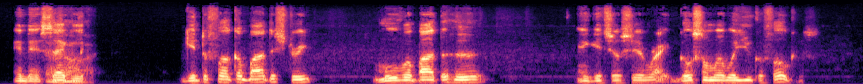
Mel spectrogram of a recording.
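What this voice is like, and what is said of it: New Orleans accent. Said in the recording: “Because I done moved up out of New Orleans. You see, I ain't lost no part of my accent. ... I ain't lost no part of my accent.”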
